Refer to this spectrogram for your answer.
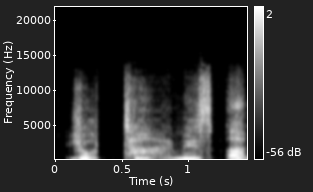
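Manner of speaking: hissing. Narrator reads a woman's line to the narrator after she demanded an answer: hissed. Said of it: "she hissed".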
